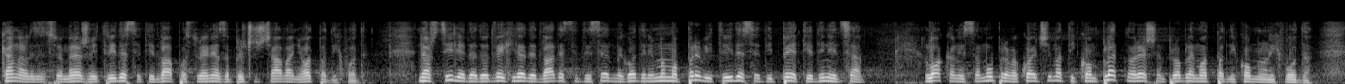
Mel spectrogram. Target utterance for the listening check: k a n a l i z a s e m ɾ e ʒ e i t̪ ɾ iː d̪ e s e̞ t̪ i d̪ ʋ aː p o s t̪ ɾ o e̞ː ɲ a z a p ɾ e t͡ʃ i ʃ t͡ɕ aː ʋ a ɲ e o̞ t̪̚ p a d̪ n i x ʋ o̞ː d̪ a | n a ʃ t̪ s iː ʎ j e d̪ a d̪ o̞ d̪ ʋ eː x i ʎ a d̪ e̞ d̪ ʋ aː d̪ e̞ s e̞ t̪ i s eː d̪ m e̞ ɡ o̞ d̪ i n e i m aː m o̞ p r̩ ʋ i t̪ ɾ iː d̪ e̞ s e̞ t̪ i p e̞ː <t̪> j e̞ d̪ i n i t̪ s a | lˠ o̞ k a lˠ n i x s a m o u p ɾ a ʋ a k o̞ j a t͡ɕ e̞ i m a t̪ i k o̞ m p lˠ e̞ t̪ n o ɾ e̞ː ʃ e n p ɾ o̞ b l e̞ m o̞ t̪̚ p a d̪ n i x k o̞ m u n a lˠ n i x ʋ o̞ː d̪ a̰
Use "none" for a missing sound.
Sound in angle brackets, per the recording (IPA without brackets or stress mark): t̪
